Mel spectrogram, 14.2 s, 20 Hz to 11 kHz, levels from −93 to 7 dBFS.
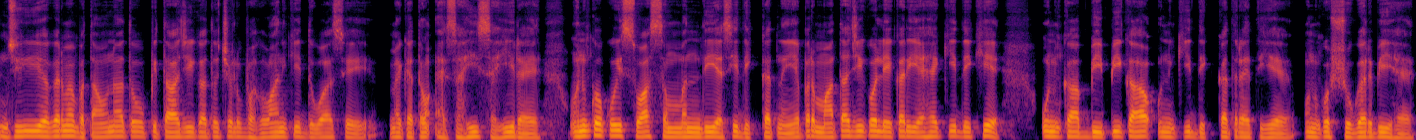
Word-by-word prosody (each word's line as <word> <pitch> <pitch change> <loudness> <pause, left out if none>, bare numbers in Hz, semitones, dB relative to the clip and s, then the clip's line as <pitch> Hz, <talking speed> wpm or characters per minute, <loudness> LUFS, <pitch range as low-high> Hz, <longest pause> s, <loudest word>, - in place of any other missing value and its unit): जी, 120 +3 +2
अगर 120 +1 +3
मैं 125 0 +3
बताऊँ 105 +1 -1
ना 120 +1 +1
तो 115 0 0
पिताजी 110 0 +1
का 110 0 0
तो 110 - -3
चलो 110 -2 -2
भगवान 100 +4 -1
की 115 - -1
दुआ 100 +1 -2
से, 100 0 -4 0.4
मैं 105 0 -1
कहता 105 +1 -2
हूँ 105 - 0
ऐसा 90 +3 -3
ही 110 +4 +1
सही 110 0 0
रहे, 90 -3 0 0.3
उनको 125 +5 +4
कोई 130 - +5
स्वास्थ्य 115 -2 +2
संबंधी 105 +1 +3
ऐसी 110 +4 0
दिक्कत 100 +3 -2
नहीं 95 -1 0
है, 105 - 0
पर 120 +4 +1
माताजी 120 +3 +1
को 125 +2 +3
लेकर 115 0 +2
ये 110 -1 +1
है 115 - +1
कि 115 +2 -3
देखिए 110 -1 +1 0.4
उनका 115 -1 +2 0.2
बीपी 115 +2 +1
का 115 +1 +5
उनकी 110 +1 -2
दिक्कत 100 +1 -3
रहती 100 -2 -2
है, 95 -2 -1
उनको 110 +1 +1
शुगर 105 +1 +2
भी 105 - +2
है 90 -1 -5
110 Hz, 205 wpm, -23 LUFS, 100-115 Hz, 0.4 s, कोई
